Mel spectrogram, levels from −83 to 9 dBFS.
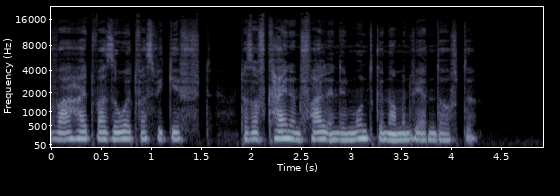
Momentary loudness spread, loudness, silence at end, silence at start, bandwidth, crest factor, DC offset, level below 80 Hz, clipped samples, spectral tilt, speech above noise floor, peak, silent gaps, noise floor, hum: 13 LU; -30 LUFS; 0.65 s; 0 s; 18.5 kHz; 20 dB; under 0.1%; -70 dBFS; under 0.1%; -5.5 dB/octave; 44 dB; -10 dBFS; none; -73 dBFS; none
